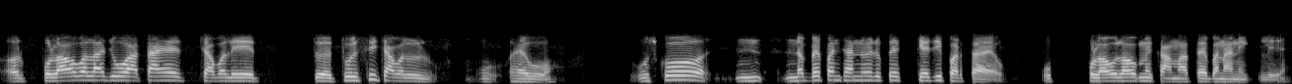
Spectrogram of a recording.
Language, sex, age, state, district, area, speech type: Hindi, male, 30-45, Bihar, Vaishali, urban, conversation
